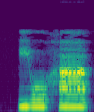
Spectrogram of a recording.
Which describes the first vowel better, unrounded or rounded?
rounded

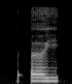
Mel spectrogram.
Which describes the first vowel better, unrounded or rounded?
unrounded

